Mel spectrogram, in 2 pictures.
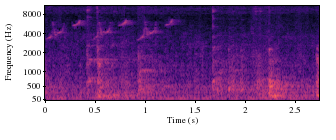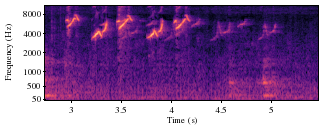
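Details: Sharp besetan song from a wild cinereous tit: after soft, faint high chirps from other birds, a run of five loud, piercing slurred whistles repeats quickly, then fades back into faint background chirping.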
